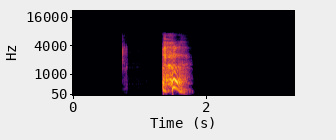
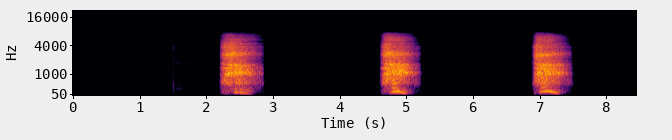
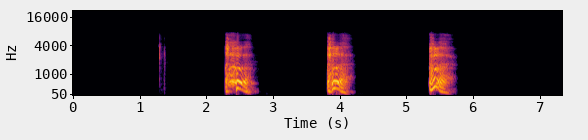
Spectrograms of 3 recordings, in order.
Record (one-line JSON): {"cough_length": "3.3 s", "cough_amplitude": 30912, "cough_signal_mean_std_ratio": 0.25, "exhalation_length": "8.4 s", "exhalation_amplitude": 29151, "exhalation_signal_mean_std_ratio": 0.32, "three_cough_length": "7.3 s", "three_cough_amplitude": 30941, "three_cough_signal_mean_std_ratio": 0.29, "survey_phase": "beta (2021-08-13 to 2022-03-07)", "age": "65+", "gender": "Male", "wearing_mask": "No", "symptom_none": true, "symptom_onset": "7 days", "smoker_status": "Never smoked", "respiratory_condition_asthma": false, "respiratory_condition_other": false, "recruitment_source": "REACT", "submission_delay": "3 days", "covid_test_result": "Negative", "covid_test_method": "RT-qPCR"}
